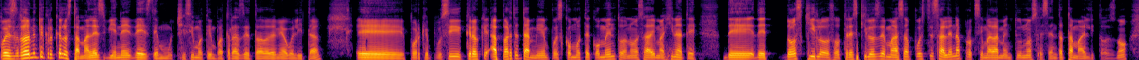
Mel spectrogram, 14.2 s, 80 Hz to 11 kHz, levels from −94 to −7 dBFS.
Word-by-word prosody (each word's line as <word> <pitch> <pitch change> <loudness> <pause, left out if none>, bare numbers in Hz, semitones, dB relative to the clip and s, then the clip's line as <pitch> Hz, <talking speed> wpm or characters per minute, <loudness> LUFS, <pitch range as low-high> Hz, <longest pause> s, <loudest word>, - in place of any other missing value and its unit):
Pues 155 -1 +6
realmente 200 +10 +8
creo 195 -5 -3
que 220 - +4
los 185 -5 +3
tamales 110 +5 +2
viene 110 +3 -2
desde 100 -3 +1
muchísimo 95 +3 -9
tiempo 95 -1 -7
atrás 90 -1 -4
de 90 -1 -5
todo 90 +1 -1
de 95 - -1
mi 95 - -7
abuelita, 85 -3 -5 0.4
eh, 100 -3 +4
porque, - - -6
pues, 100 +1 -12
sí, 140 -1 +1
creo 135 -1 +4
que - - -5
aparte 160 +6 +4
también, 110 -4 +2
pues, 105 -2 -8
como 115 0 -5
te - - -5
comento, 125 +1 -4
¿no? 105 +1 -6
O 105 - -4
sea, 105 - +1
imagínate 105 -1 -3 0.3
de 110 -1 +3
de 110 -2 +1
2 135 +3 +2
kilos 135 -6 0
o - - -3
3 120 +1 -2
kilos 130 +1 -1
de 145 - +1
masa, 120 +1 +1
pues, 145 +1 -7
te 150 - -10
salen 140 -2 +1
aproximadamente 110 -6 -3
unos 110 +1 -6
60 100 -1 -7
tamalitos, 90 -5 -6
¿no? - - -5
110 Hz, 205 wpm, -23 LUFS, 100-130 Hz, 0.4 s, realmente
